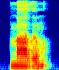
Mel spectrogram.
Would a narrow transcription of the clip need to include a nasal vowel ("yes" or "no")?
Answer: no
